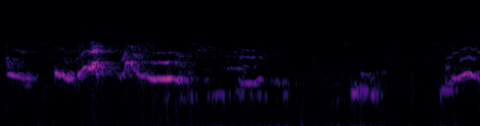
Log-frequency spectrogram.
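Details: A small pet Beagle barks wildly, giving a rapid string of hoarse, howling yelps and short wavering barks with a few brief pauses, sounding muffled and narrow as if recorded on a phone.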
